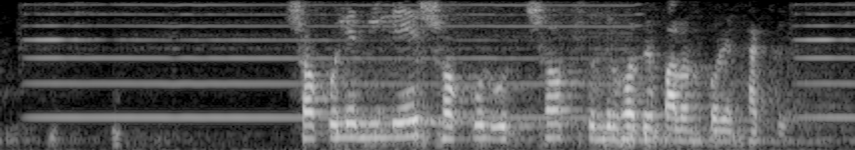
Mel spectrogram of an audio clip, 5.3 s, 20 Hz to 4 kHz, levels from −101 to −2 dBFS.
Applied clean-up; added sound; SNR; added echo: none; Bowed string instrument; 18 dB; reverberation time 1.7 s.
